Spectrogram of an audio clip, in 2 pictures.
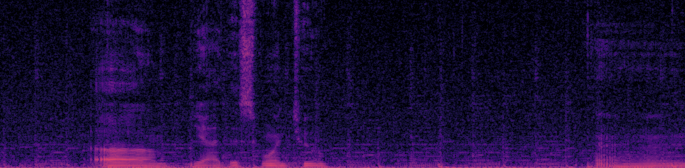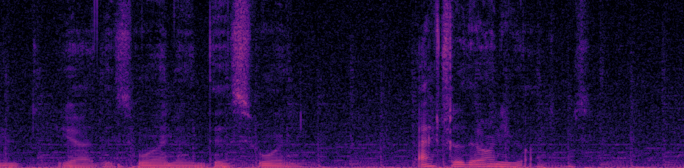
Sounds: Music, Speech

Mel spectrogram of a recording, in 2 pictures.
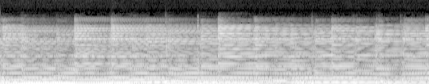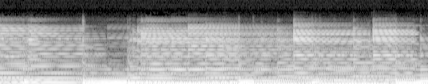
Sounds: Music, Plucked string instrument, Acoustic guitar, Electric guitar, Musical instrument, Steel guitar

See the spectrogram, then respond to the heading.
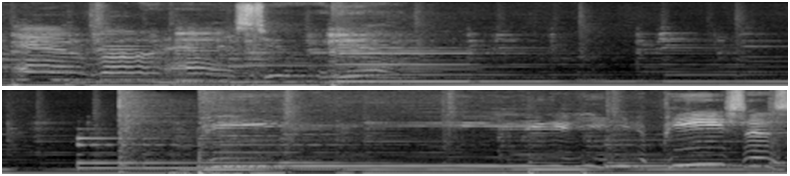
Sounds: Music, Blues

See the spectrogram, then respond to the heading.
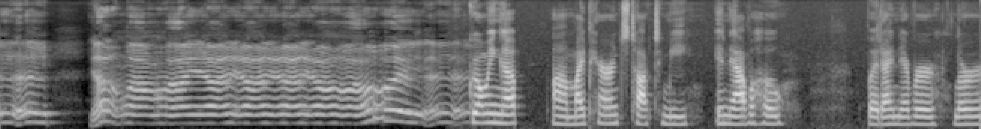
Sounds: Speech, Humming, inside a small room

